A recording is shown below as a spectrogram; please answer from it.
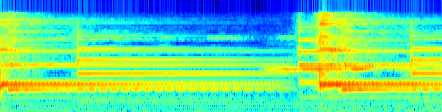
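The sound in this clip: A bell is rung insistently, giving a few bright, sustained metallic tones that overlap and keep ringing between strikes, with a stronger strike near the end.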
